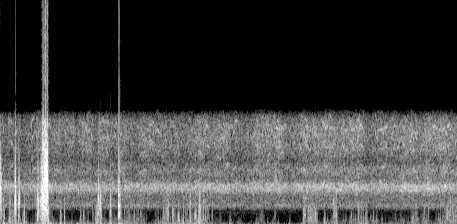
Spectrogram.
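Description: A large flock of snow geese calling in flight overhead: a dense chorus of many overlapping honks and yelps, loudest about a second in and a little thinner in the middle.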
